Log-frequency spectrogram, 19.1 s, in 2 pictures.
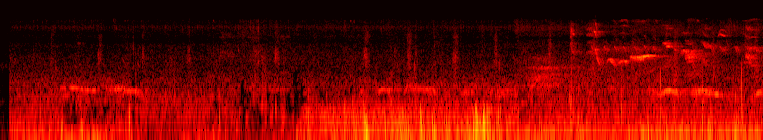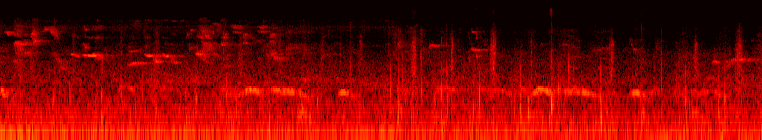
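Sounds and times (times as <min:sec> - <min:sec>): birds chirping and calling: 0:04.4 - 0:19.0.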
